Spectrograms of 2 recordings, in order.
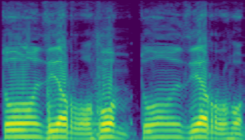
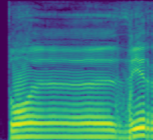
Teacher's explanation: ra yang sukun didahului dengan kasrah, maka ini kita namakan dengan ra tarqiq, ra yang tipis dalam pelafalannya, jangan dibaca tunzir.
